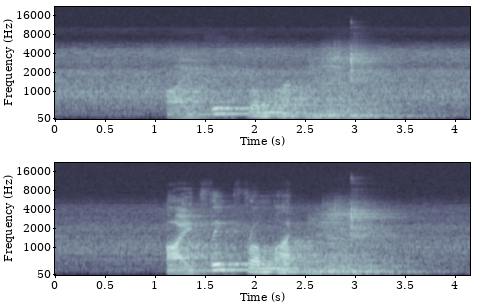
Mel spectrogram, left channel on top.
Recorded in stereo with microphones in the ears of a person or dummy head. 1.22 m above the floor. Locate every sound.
1.1 s a man speaking: 70° right (ahead or behind), 0.8 m
2.5 s a drawer: 20° left (ahead or behind), 2.5 m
